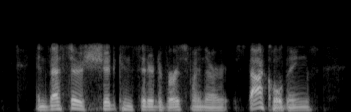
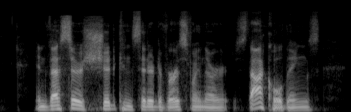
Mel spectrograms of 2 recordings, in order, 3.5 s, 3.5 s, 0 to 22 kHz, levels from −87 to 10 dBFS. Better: second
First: garbled, watery; badly; nothing above 4 kHz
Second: garbled, watery; slightly; nothing above 14.5 kHz

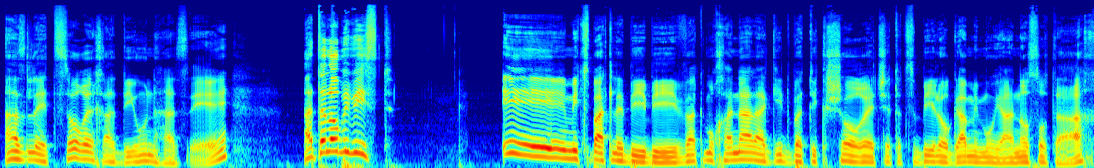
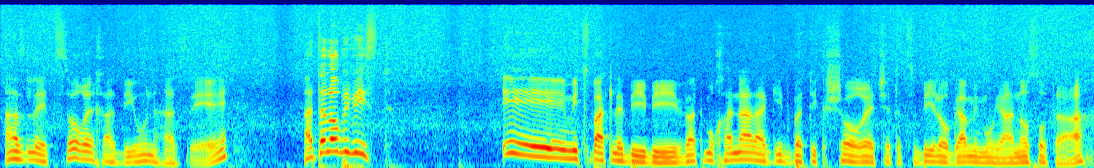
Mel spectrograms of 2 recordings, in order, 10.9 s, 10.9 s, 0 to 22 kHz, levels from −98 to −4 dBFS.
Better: first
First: none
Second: hiss; noticeable; throughout; 15 dB below the speech

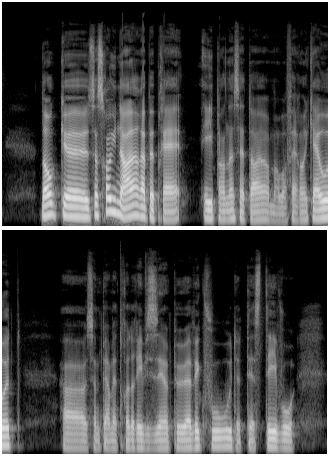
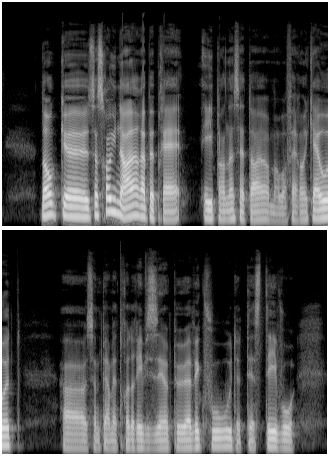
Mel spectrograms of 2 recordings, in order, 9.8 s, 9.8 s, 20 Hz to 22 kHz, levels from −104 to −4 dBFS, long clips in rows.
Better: neither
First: none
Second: none

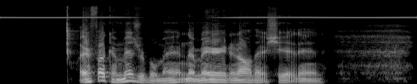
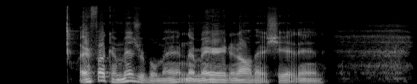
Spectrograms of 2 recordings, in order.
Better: second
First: high-pitched whine; loud; until 1.5 s and from 2.5 s on; 9.5 kHz, 7 dB below the speech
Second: none

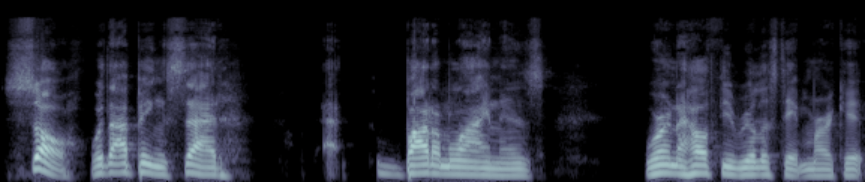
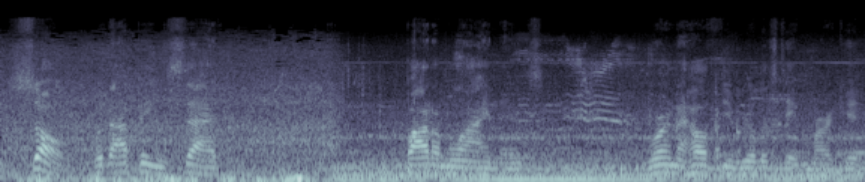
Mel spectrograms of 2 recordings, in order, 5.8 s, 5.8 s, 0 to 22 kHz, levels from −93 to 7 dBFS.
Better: first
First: none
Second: animal sounds; loud; throughout; 2 dB below the speech

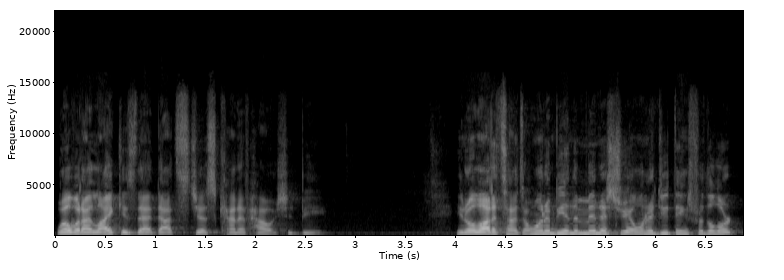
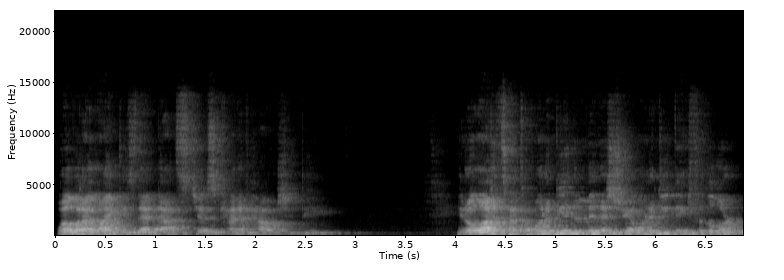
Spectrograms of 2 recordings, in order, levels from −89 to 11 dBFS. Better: first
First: none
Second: off-mic speech; somewhat distant // room echo; noticeable; dies away in 0.7 s

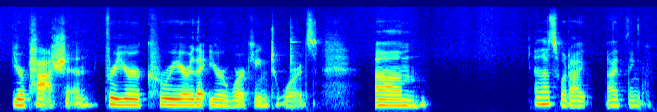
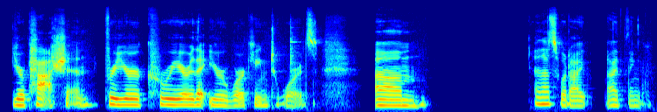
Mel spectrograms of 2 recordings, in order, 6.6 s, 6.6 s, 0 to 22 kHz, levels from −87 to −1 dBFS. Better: second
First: hiss; faint; throughout; 30 dB below the speech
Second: none

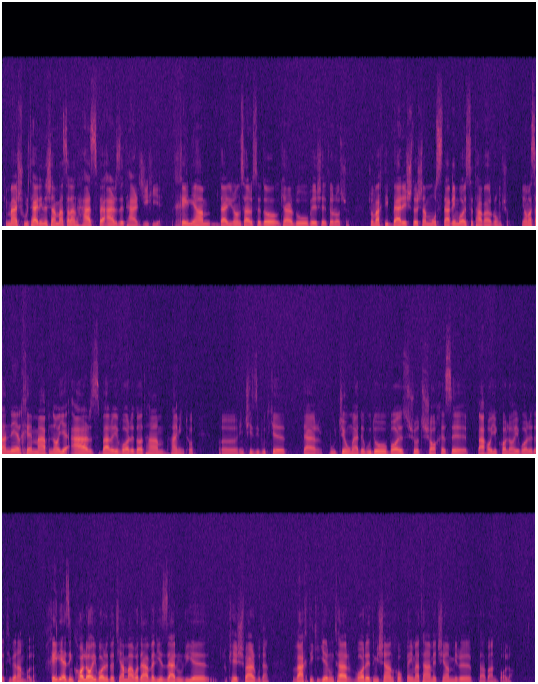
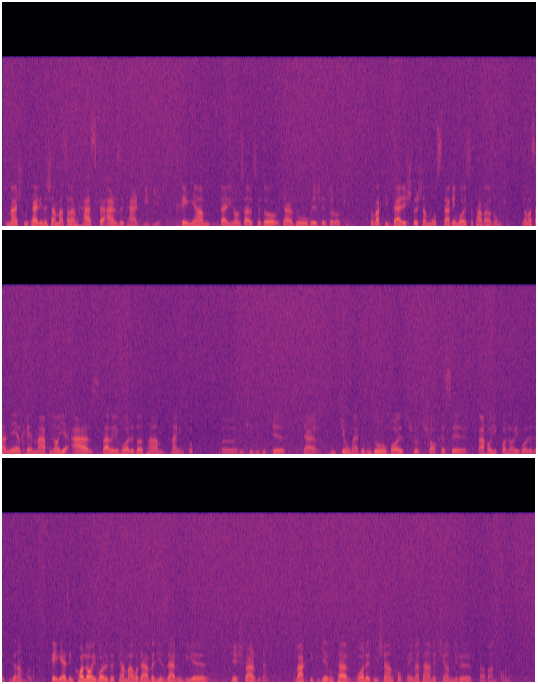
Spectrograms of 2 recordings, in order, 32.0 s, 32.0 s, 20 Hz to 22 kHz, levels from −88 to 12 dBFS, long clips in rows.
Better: first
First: hiss; faint; throughout; 25 dB below the speech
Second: hiss; loud; throughout; 4 dB below the speech

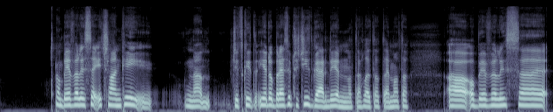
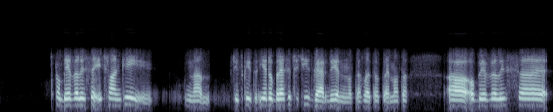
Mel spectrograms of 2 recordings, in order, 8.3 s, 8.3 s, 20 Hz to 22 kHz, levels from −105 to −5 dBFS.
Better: first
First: none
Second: phone-call audio

